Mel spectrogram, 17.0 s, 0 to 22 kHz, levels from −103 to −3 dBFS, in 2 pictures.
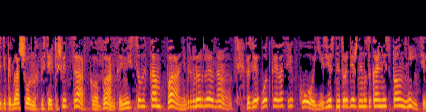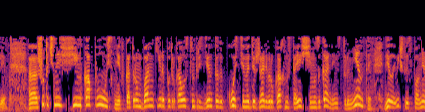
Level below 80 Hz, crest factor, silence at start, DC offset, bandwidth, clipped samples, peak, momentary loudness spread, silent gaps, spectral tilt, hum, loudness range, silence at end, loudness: -56 dBFS; 16 dB; 0 s; under 0.1%; 6 kHz; under 0.1%; -4 dBFS; 6 LU; none; -4 dB/octave; none; 2 LU; 0 s; -22 LUFS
